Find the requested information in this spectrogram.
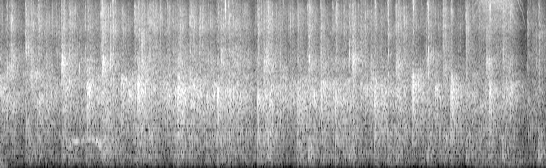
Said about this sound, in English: Can we just have a bit of a cheer for what God did last year?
